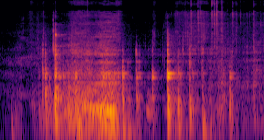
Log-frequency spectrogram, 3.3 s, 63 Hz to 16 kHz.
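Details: NV4500 5-speed transmission from a 4x4 Dodge Ram Cummins, teardown after horrible noises, metal chunks circulating in the case: bearing turned by hand gives a gritty, uneven rumble with catchy clicks; rough, worn bearing.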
